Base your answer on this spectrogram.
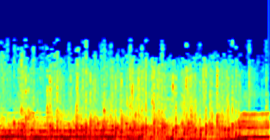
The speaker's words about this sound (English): A round of applause for the Putterball Sisters, everybody.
